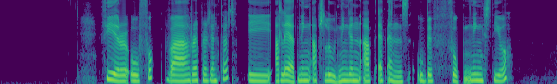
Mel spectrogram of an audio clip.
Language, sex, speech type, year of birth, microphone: Norwegian, female, read, 1983, Shure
